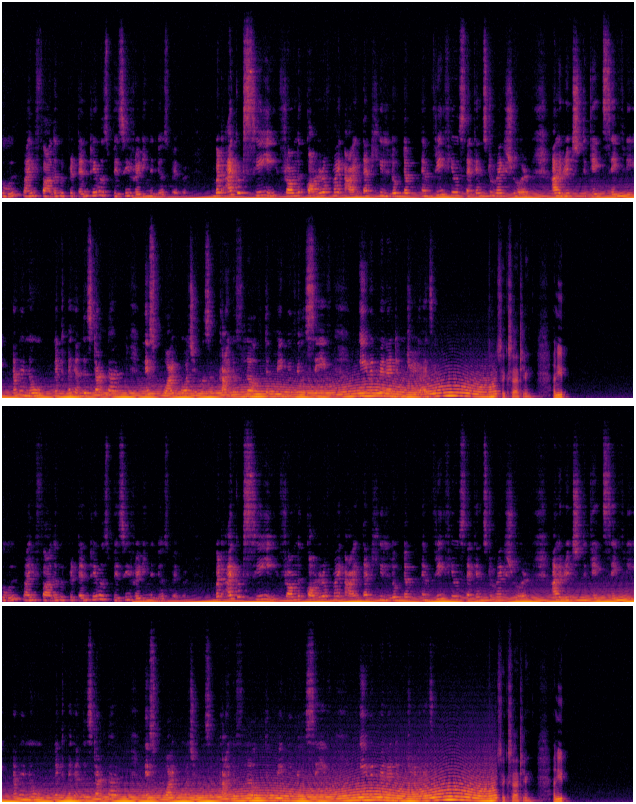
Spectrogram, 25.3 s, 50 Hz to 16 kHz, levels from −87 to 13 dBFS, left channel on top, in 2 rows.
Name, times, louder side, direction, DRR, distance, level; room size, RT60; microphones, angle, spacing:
voice 1, 0.0-3.7 4.2-15.1 15.5-19.5 19.8-21.4, left 3 dB, 50° left, 0.9 m, -28 dB
sound 1, 2.6-22.5, right 4 dB, 65° right, 0.4 m, -18 dB
voice 2, 22.3-23.9, equal, 5° left, 0.4 m, -24 dB
12.0 x 4.5 x 3.9 m
head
